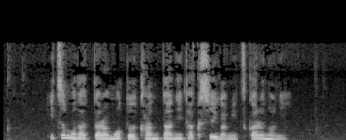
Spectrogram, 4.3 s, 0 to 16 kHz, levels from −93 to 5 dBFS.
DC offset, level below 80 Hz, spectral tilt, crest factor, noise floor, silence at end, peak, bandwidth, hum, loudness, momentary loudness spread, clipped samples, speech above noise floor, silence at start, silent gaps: under 0.1%; -64 dBFS; -4 dB/octave; 16 dB; -58 dBFS; 0.75 s; -4 dBFS; 11.5 kHz; none; -20 LUFS; 7 LU; under 0.1%; 38 dB; 0.6 s; none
